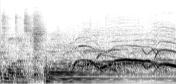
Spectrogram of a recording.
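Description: An electric guitar is strummed through an amplifier.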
